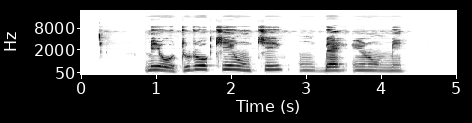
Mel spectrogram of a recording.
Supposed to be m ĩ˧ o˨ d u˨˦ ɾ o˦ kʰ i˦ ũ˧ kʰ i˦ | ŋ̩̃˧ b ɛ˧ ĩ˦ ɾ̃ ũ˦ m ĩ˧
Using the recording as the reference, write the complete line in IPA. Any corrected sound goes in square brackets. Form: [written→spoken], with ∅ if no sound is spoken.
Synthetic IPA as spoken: m ĩ˧ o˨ d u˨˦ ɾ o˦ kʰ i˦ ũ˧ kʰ i˦ | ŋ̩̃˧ [b→ɡ͡b] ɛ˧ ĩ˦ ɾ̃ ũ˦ m ĩ˧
